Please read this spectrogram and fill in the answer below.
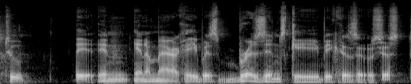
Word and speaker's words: Brzezinski: By the way, Good to see even you have problems pronouncing the name. Brzezinski. Yeah. Well, there's two. In America, he was Brzezinski because it was just it's complicated.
